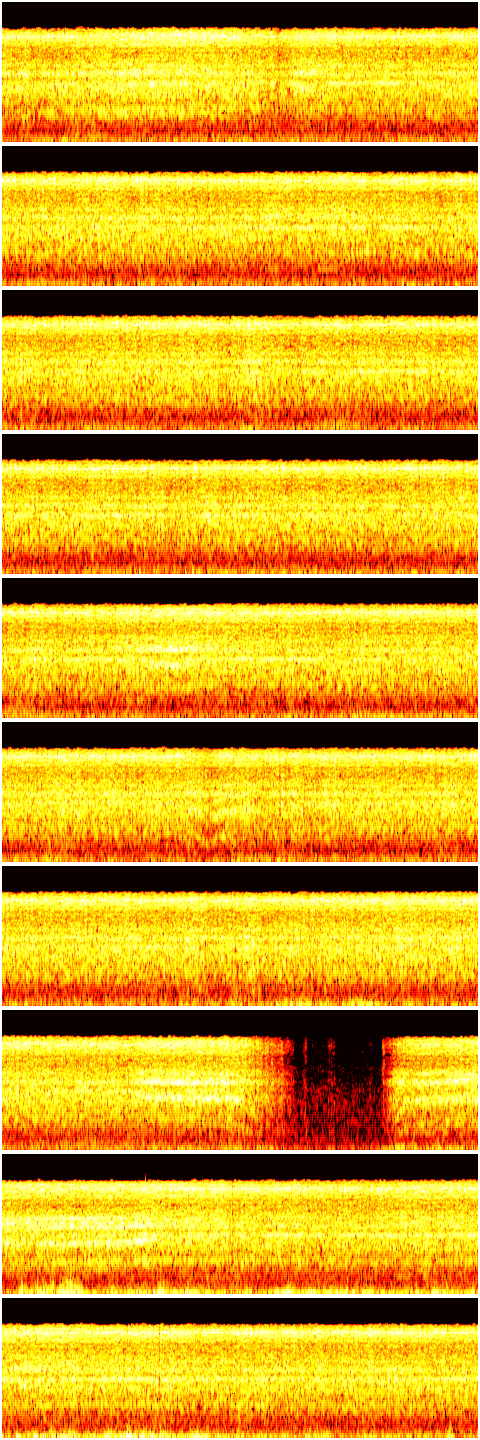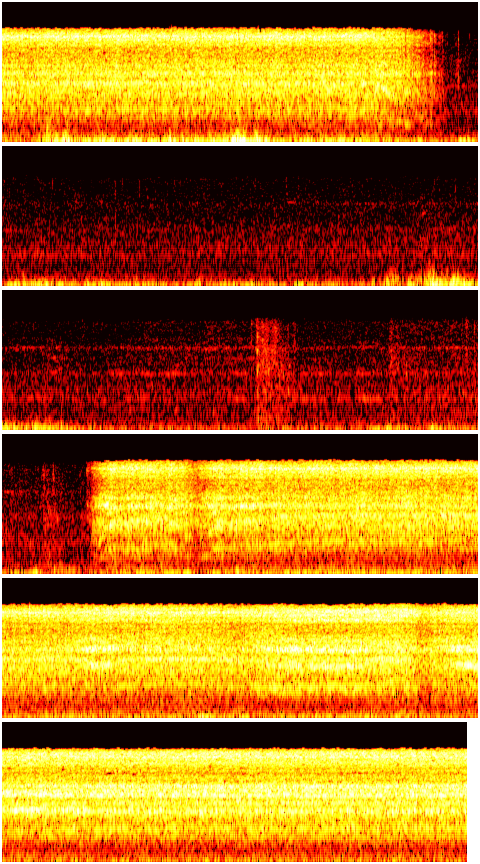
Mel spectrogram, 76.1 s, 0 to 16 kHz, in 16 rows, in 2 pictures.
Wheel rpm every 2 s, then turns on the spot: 200, 230, 230, 230, 230, 240, 230, 230, 230, 230, 230, 230, 230, 220, 230, 230, 230, 200, 50, 200, 230, 230, 230, 230, 230, 190, 0, 0, 0, 0, 0, 60, 200, 230, 230, 220, 210, 210.
none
